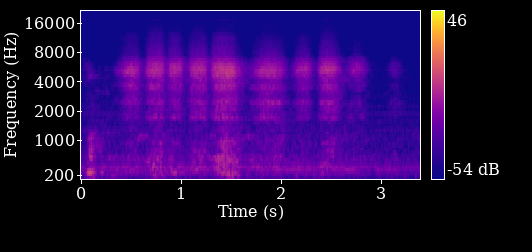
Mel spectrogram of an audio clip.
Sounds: Sniff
